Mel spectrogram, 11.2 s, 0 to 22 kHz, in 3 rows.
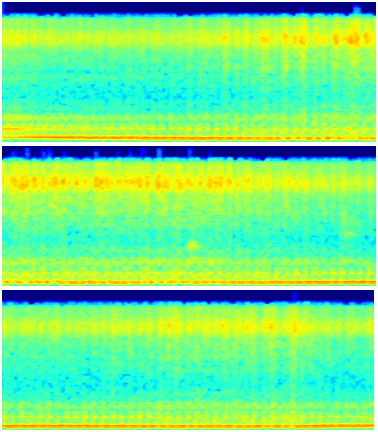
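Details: Rebuilt 1972 AMC 360, bored .030 over, Wiseco forged pistons, 52cc heads, Airgap intake, Hooker headers, Comp cam (310 duration, 510 lift), Holley Demon 750, HEI, first dry start on stand without coolant: deep, even V8 idle, no knocks or ticks, healthy.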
